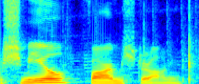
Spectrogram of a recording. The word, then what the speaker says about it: Shmuel Farmstrong: It rhymes with Neil Armstrong. Shmuel Farmstrong.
